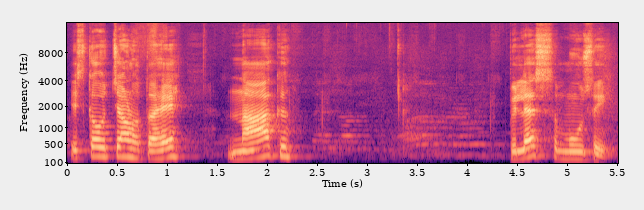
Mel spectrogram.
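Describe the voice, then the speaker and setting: A teacher giving an online exam-prep lesson, repeating key words slowly and checking with the class whether it is clear. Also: medium pitch. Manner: addresses viewers as friends, patient and repetitive.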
